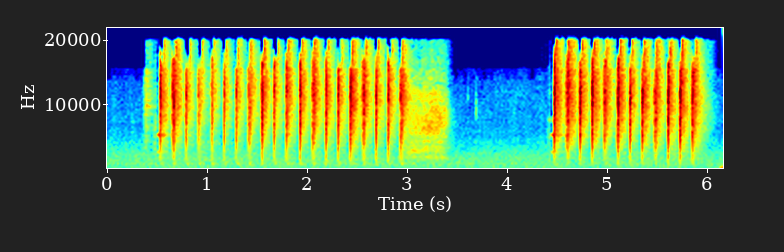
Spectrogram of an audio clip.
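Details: Laser tattoo removal machine firing on a small tattoo on a man's arm, first of several sessions; rapid regular clicking pulses, about four per second, in two bursts with a pause between.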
